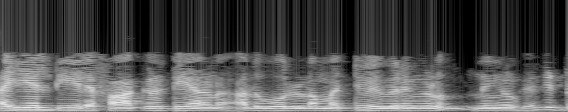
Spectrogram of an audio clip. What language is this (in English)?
Malayalam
